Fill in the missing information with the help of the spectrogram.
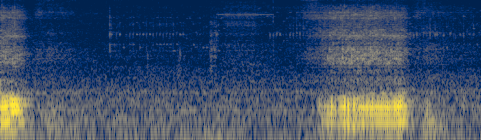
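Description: Low, rough snoring sound on a breath, with a quieter breathing gap between; dog snoring.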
